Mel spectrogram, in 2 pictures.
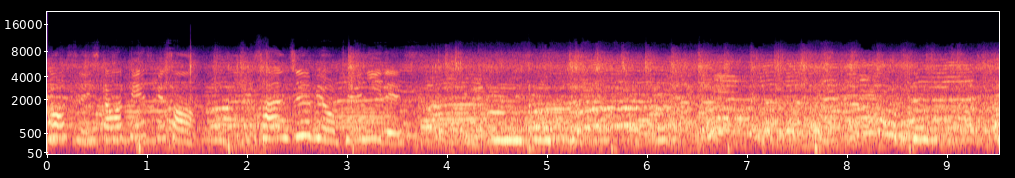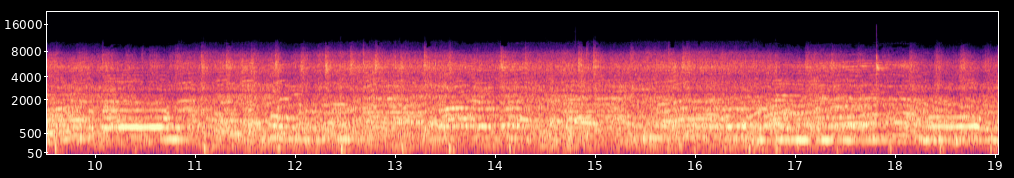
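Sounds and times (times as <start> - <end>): music playing: 0.0 - 19.0
spectators cheering and shouting: 0.0 - 19.0.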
